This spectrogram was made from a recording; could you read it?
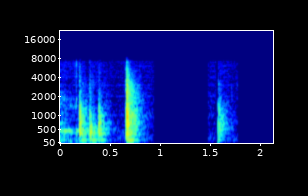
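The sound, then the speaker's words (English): A door slides open just a crack: a quick run of sharp wooden knocks and a louder clack, then a short pause and one final clunk. “The door slides a crack.”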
